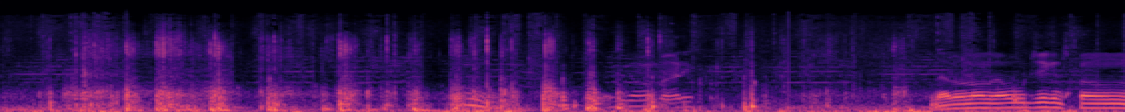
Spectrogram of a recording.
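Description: Irregular thumps of a freshly landed bass flopping on a boat deck, over background music, with a held humming tone near the end.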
